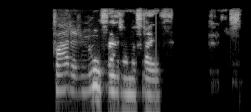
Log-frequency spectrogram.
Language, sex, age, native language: Icelandic, female, 20-29, Icelandic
